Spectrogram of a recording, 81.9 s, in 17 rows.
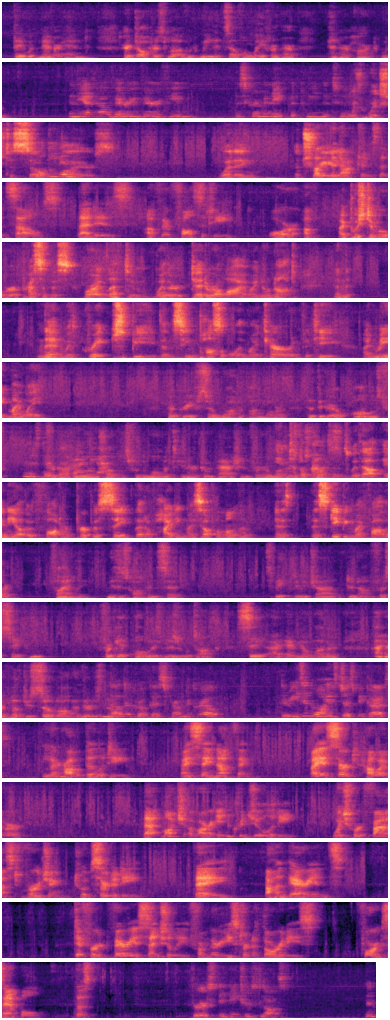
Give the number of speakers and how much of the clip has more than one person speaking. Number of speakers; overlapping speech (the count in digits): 5, about 7%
